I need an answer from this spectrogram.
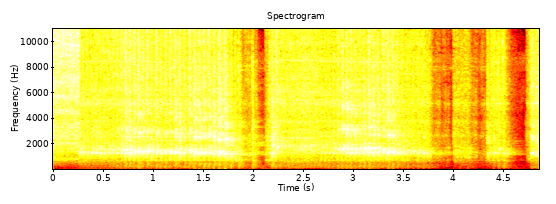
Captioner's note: blade screeching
